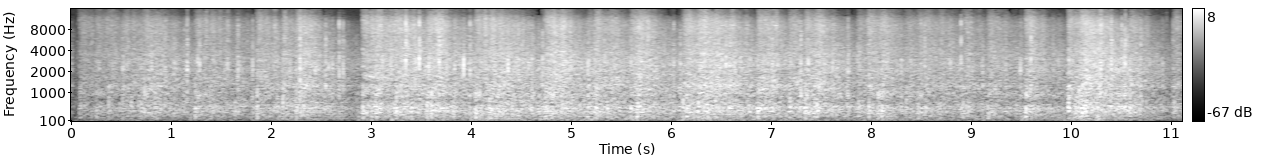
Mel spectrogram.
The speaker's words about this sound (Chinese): 而且听得出来，这并不是重型烟火，不是那种一零一那种大型的烟火，而是比较中型的烟火。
